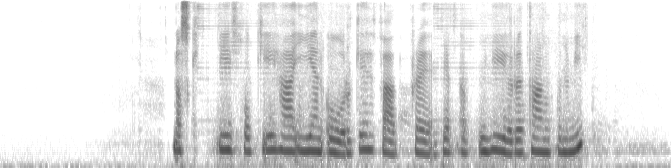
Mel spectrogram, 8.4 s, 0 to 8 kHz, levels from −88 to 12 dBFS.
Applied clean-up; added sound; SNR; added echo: neural separator model SepFormer DNS4.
